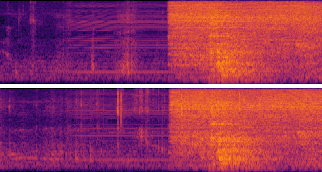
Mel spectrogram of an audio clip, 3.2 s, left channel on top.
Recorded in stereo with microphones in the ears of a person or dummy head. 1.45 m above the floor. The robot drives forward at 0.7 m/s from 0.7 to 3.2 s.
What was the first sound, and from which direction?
Frying, 65° left (ahead or behind).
